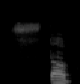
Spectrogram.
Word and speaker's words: stop: tres consonantes verdad pero es una sola sílaba porque yo no digo St no digo stop stop okay Y aparte con la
